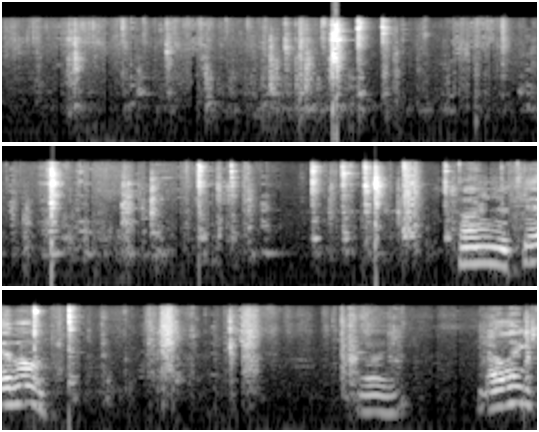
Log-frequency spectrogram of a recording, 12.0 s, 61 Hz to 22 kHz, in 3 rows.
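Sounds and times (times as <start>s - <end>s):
metal tooling clinks and knocks: 0.5s - 8.9s
loud metal clanks: 1.0s - 7.4s.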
